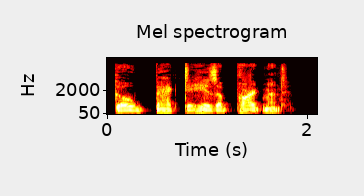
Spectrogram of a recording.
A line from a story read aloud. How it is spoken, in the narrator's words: said angrily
